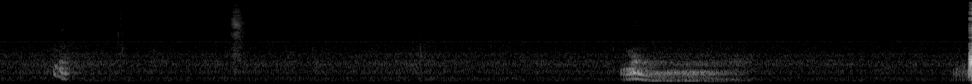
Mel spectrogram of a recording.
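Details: Male chocolate-and-tan Chihuahua, a house pet, waking its owner in the morning on a day off: a short high yelp early on, then a drawn-out wavering whine around six seconds, in a quiet room.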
